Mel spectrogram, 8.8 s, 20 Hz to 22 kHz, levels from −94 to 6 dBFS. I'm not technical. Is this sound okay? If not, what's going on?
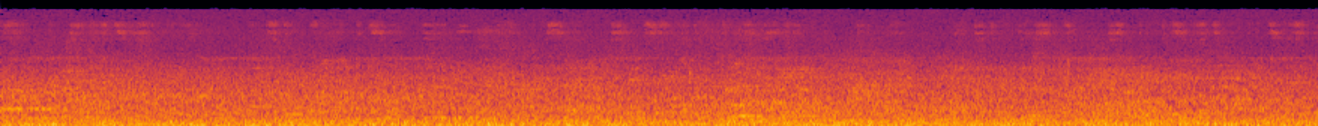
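Yes, this sound is okay, and nothing is going wrong with it.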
